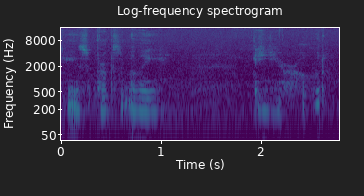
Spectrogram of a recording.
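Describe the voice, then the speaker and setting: A young woman with an Australian accent whispering softly and breathily as a pet adoption specialist in an ASMR roleplay, with gentle murmured "mm-hmm" fillers. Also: lowish voice, fairly even intonation, normal speed. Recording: close whisper mic with clear background hiss.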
